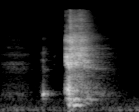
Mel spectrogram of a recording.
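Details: Female with bad summer hay fever: a short indrawn breath, then one forceful sneeze.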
